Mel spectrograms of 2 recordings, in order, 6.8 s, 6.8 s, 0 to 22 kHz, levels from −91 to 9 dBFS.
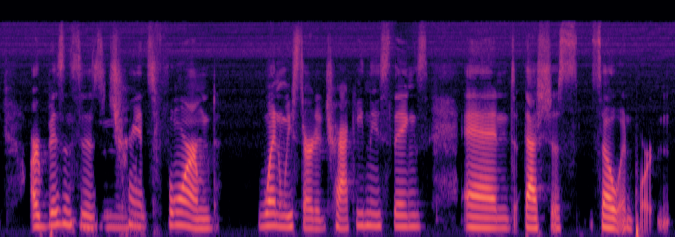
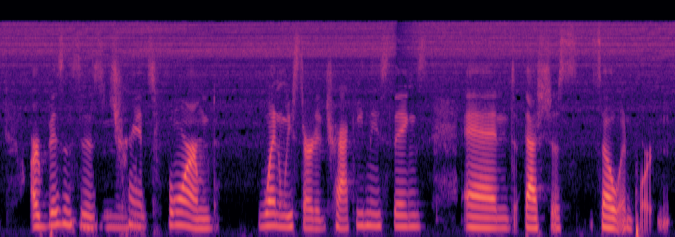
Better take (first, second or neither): first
